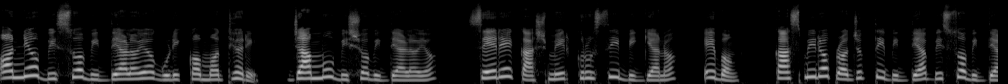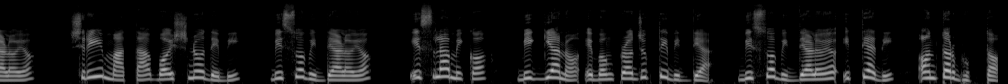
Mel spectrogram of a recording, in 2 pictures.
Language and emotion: Odia, neutral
